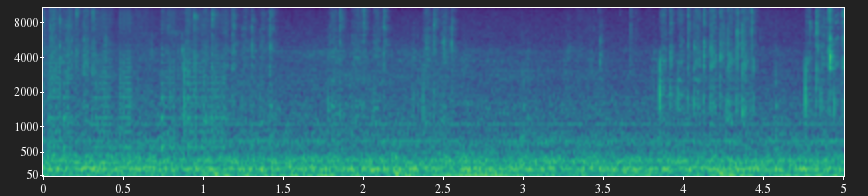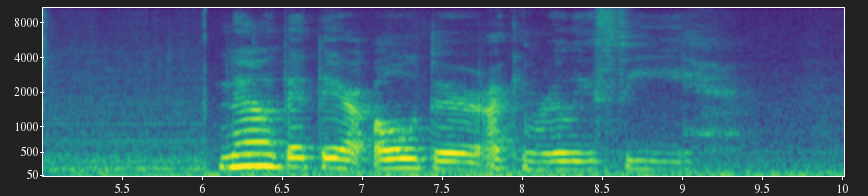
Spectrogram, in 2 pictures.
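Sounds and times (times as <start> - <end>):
spray bottle spritzing: 0.0 - 2.6, 3.8 - 5.0
low room hum: 0.0 - 10.0.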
